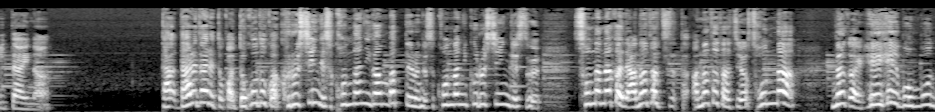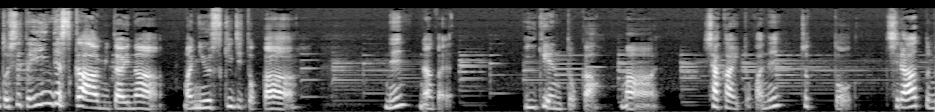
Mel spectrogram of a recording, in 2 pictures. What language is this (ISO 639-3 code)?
jpn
